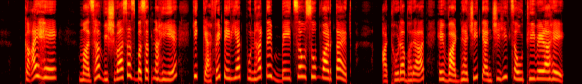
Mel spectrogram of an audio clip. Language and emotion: Marathi, disgusted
